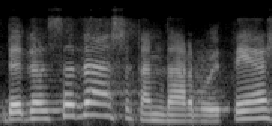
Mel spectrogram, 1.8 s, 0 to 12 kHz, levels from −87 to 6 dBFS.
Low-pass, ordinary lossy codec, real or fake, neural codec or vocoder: 7.2 kHz; Opus, 32 kbps; fake; codec, 16 kHz, 1 kbps, X-Codec, HuBERT features, trained on general audio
